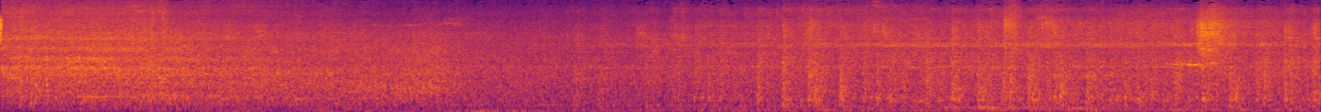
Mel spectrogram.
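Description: Electric commuter train running along the station platform, its wheels clicking over the rail joints in an even rhythm, with a steady rumble underneath.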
